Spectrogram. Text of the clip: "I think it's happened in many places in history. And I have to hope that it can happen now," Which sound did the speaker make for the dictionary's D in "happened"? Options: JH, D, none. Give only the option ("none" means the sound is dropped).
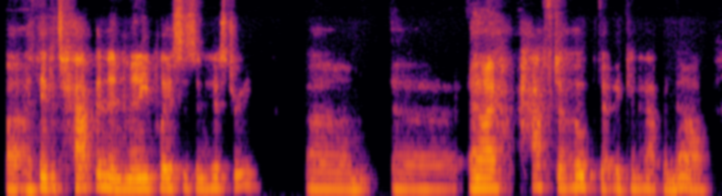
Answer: D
